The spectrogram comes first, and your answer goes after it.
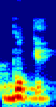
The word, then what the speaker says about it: bouquet: बुके। आए समझ?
